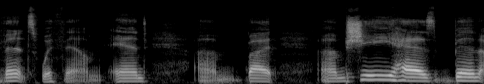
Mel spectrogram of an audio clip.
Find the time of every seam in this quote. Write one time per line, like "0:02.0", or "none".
0:02.5
0:03.5

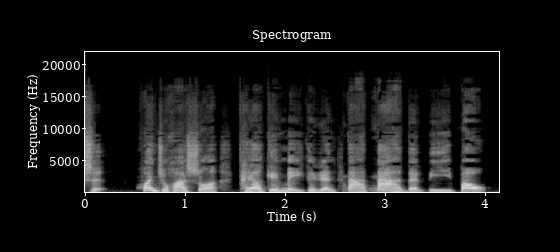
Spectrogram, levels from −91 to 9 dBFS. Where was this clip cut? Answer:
0:02.6

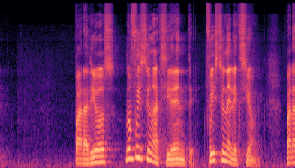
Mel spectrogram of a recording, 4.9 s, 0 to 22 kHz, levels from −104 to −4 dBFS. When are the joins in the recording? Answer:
0:03.3

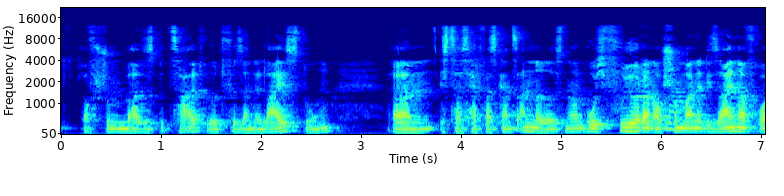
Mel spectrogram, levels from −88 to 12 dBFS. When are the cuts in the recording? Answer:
none

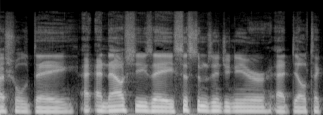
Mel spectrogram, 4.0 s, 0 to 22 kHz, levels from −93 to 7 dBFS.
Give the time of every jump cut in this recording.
0:01.0

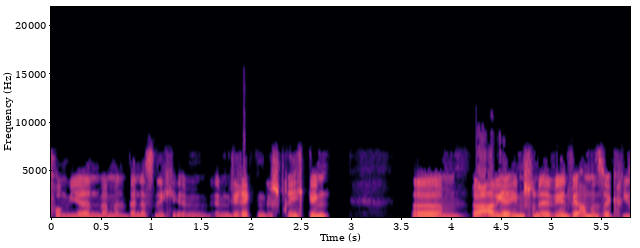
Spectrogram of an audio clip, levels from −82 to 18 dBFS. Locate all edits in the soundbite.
none

